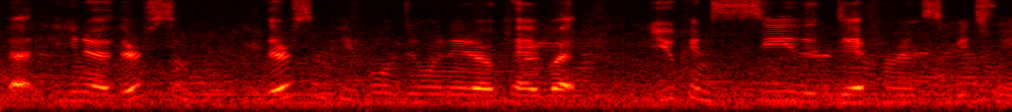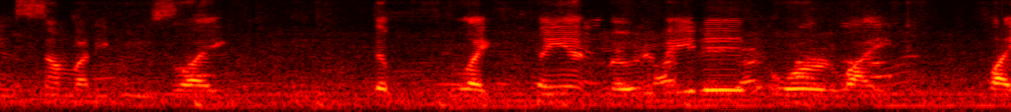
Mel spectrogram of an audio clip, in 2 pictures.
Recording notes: MJ BizCon. Live from MJBizCon.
